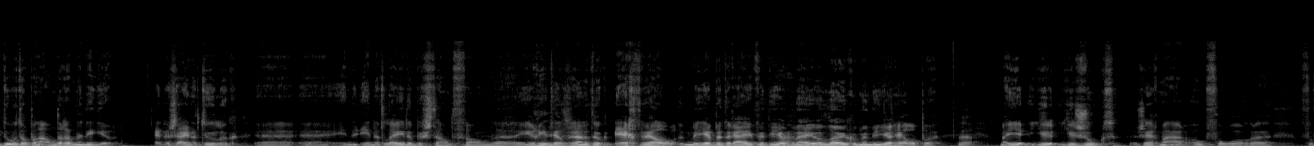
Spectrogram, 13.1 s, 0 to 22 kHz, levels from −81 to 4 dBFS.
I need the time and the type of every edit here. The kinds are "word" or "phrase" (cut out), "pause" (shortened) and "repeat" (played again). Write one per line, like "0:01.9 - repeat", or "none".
0:02.5 - pause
